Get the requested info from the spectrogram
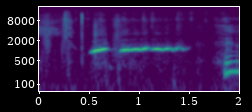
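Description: A person whistles once to a puppy: one short note that rises and then wavers for about a second.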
